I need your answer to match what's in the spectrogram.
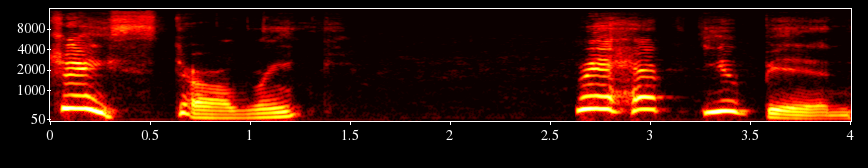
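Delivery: put-on friendly, high, swooping young woman's voice calling out. A narrator voices a woman calling out to a player's character, in a female voice. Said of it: "you hear a female voice".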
